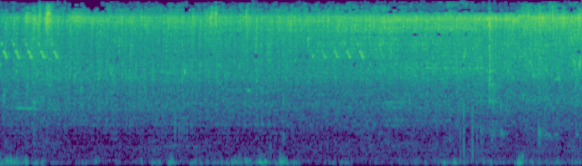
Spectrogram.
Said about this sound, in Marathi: वाटण मस्तपैकी आपण भाजून घेणार आहोत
